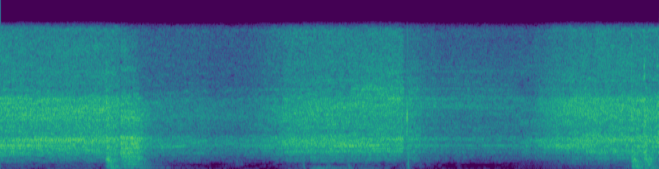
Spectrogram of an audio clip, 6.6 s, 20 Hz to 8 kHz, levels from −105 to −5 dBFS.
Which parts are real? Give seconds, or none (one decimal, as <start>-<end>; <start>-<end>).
0.0-5.2; 6.1-6.6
